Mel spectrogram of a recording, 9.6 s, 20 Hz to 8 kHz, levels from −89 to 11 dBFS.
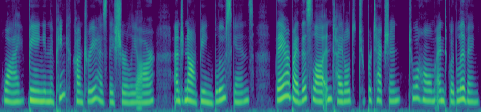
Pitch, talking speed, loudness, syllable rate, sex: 230 Hz, 175 wpm, -18 LUFS, 4.6 syllables/s, female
